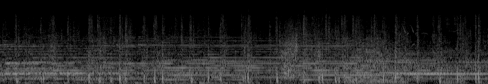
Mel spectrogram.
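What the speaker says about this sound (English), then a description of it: "I picked out a fine horse for you." Horse hooves clip-clop at a steady, rhythmic pace in the video game Red Dead Redemption, close and continuous over a soft background of ambient game sound.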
